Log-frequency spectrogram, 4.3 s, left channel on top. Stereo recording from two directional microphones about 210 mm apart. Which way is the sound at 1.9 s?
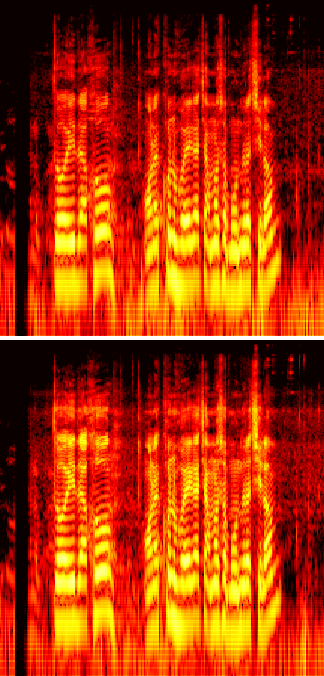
10° left (ahead or behind).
